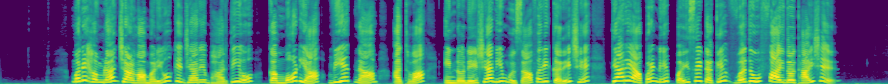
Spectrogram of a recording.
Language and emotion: Gujarati, happy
